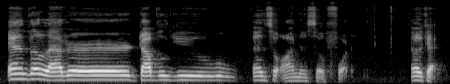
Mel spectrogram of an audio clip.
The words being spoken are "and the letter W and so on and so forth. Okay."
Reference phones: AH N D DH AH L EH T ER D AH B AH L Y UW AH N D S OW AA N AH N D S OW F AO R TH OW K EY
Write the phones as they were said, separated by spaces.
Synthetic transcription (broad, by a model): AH N DH AH L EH T ER D AH B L Y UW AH N S OW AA N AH N S OW F AO R TH OW K EY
